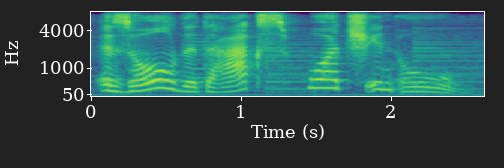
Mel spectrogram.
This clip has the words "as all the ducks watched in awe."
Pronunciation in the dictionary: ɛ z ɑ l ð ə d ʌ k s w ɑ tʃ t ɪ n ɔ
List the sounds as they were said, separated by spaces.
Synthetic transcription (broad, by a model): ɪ z ɑ l ð ə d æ k s w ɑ tʃ ɪ n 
